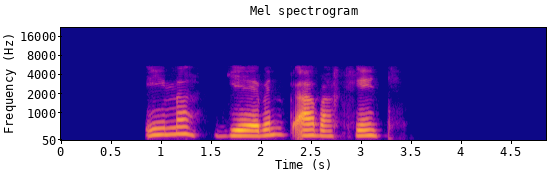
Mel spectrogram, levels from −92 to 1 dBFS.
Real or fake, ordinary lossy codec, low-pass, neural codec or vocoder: fake; AAC, 48 kbps; 5.4 kHz; codec, 24 kHz, 6 kbps, HILCodec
